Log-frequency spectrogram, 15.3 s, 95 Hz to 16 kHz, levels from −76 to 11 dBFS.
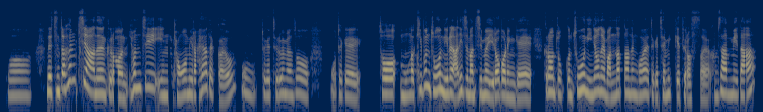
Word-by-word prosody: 와 205 0 -5 0.3
근데 245 0 +6
진짜 250 +3 +3
흔치 395 -1 0
않은 225 -4 +5
그런 195 -3 +1
현지인 285 -5 -2
경험이라 205 +2 0
해야 275 +4 +1
될까요? 200 - -4
어 220 -6 -8
되게 205 -1 -3
들으면서 215 -1 -4 0.4
어 - - -11
되게 195 -3 -2 0.4
저 220 0 +5
뭔가 205 +1 -2
기분 285 +6 -1
좋은 255 0 +2
일은 220 +1 +4
아니지만 220 -4 +3
짐을 215 -1 -1
잃어버린 195 -1 +3
게 175 0 +1 0.2
그런 240 -1 +3
조금 215 -1 -6
좋은 255 +3 +2
인연을 235 +2 +1
만났다는 220 +3 0
거에 210 +1 0
되게 185 -2 -6
재밌게 205 0 -5
들었어요. 90 - -5
감사합니다. 215 - +1
215 Hz, 320 characters per minute, -24 LUFS, 200-235 Hz, 0.4 s, 근데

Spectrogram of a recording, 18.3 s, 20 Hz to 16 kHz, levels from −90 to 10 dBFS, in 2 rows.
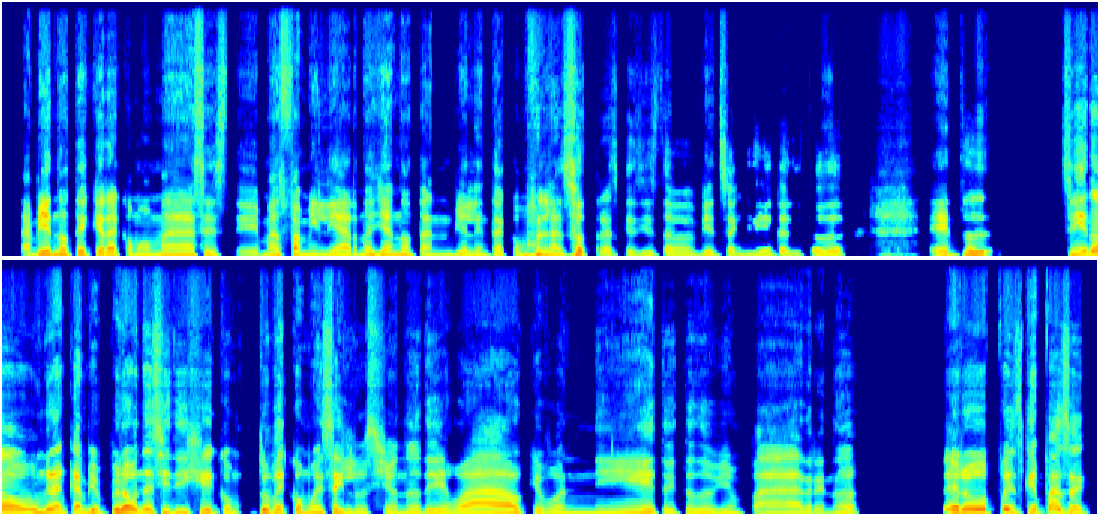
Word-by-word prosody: También 160 +2 +5
noté 160 -3 +2
que 135 - +1
era 140 -1 +4
como 115 -3 -5
más, 125 +1 0
este, 110 -3 -6
más 130 +1 -2
familiar, 115 -4 0
¿no? 135 - -2
Ya 145 -2 +1
no 130 -1 -1
tan 110 -1 -6
violenta 115 +2 -4
como 130 +8 -2
las 130 -7 0
otras, 155 0 0
que 120 -7 -9
sí 115 +2 -9
estaban 125 0 -6
bien 120 -1 -4
sangrientas 115 -1 -6
y 105 - -13
todo. 125 +5 -3 0.7
Enton 155 +4 +1 0.6
Sí, 235 +1 +2
no, 215 -2 +5
un 200 -1 +2
gran 210 -1 +5
cambio, 185 -7 +1
pero 180 +5 +6
aun 215 +1 +3
así 205 -1 +1
dije 185 -2 -1
com 150 -2 -5
tuve 240 +6 +3
como 160 -8 -1
esa 150 +4 +1
ilusión, 115 -5 -4
¿no?, 160 +4 -4
de, 135 -2 -1
guau, 150 +3 +3
qué 135 - -5
bonito 125 +3 -2
y 125 - -5
todo 130 +1 -4
bien 120 0 -6
padre, 120 -1 -2
¿no? 145 - -5 0.7
Pero 205 0 +6
pues, 225 -3 +3
¿qué 245 0 +1
pasa? 210 -6 +1
135 Hz, 175 wpm, -22 LUFS, 120-165 Hz, 0.7 s, pero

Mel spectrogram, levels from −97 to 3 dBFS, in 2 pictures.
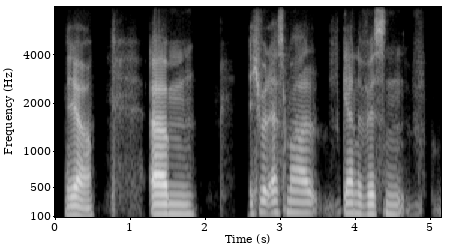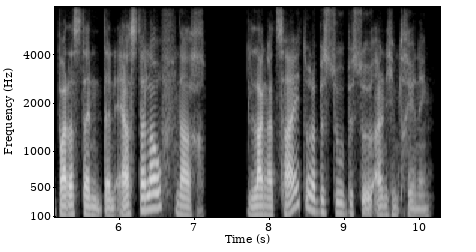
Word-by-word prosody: Ja, 120 -3 +4 0.8
ähm, 135 -1 +6 0.7
ich 140 +3 -4
würde 150 -3 0
erst 155 +5 -1
mal 150 -2 -2 0.3
gerne 140 -3 -1
wissen, 135 -2 -3
w 130 - -24 0.3
war 125 0 +7
das 130 +1 0
dein 120 -3 -2
dein 110 0 -2
erster 180 +11 +1
Lauf 210 +1 +1
nach 120 -4 -2 0.6
langer 120 0 +2
Zeit 225 +7 -1
oder 185 -3 +1
bist 155 -2 -9
du 145 -1 -6
bist 135 0 -12
du - - -3
eigentlich 125 -1 -5
im 120 -3 -13
Training? 100 -1 -11
135 Hz, 150 wpm, -21 LUFS, 125-145 Hz, 0.8 s, war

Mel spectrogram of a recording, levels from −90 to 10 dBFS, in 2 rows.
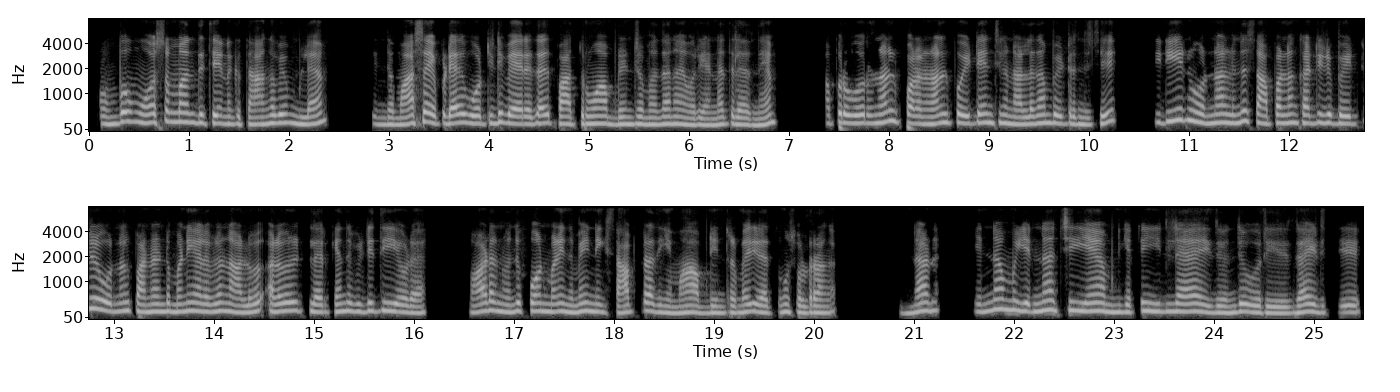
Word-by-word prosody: ரொம்ப 195 +3 -1 0.2
மோசமா 250 +3 0
இருந்துச்சு. 225 -3 0
எனக்கு 195 0 -3
தாங்கவே 205 +5 +1
முடியல. 190 -1 +1 0.6
"இந்த 180 0 -2
மாசம் 215 +6 +3
எப்படியாவது 215 +3 +2
ஓட்டிட்டு 210 +4 0
வேற 195 -1 +4
ஏதாவது 215 +2 +1
பார்த்துருவோம்" 200 +1 +2
அப்படின்ற 190 +1 0
மாதிரி 180 +1 0
தான் 195 0 +1
நான் 185 -3 0
ஒரு 175 - -1
எண்ணத்தில 185 +2 0
இருந்தேன். 170 +7 -1 0.5
அப்புறம் 220 +1 +1
ஒரு 220 0 0
நாள் 255 +4 +2 0.2
பல 210 -2 +2
நாள் 205 +4 +2
போயிட்டே 215 0 +2
இருந்துச்சுங்க. 225 -2 0
நல்லா 185 +1 +1
தான் 225 0 +1
போயிட்டுருந்துச்சு. 195 -1 -1 0.5
திடீர்னு 280 +5 +1
ஒரு 210 - -1
நாள் 230 -1 +2
வந்து 250 +5 +1
சாப்பாடுலாம் 220 +2 0
கட்டிட்டு 220 +1 0
போயிட்டு, 200 +5 -1
ஒரு 215 - 0
நாள் 225 +1 -1
12:00 205 +1 +1
மணி 205 +2 +1
அளவில 205 +2 +1
நான் 185 - +1
அல 185 - +1 0.2
அலுவலகத்தில 215 0 +1
இருக்கேன். 200 +2 -2
அந்த 220 - 0
விடுதியோட 205 -2 0 0.6
வார்டன் 215 +2 +1
வந்து 215 +3 0
ஃபோன் 220 -1 +1
பண்ணி 205 +1 0
"இந்த 185 - 0
மாதிரி 215 +2 +1
இன்னைக்கு 190 -3 -4
சாப்பிட்றாதீங்கம்மா" 185 -3 0
அப்படின்ற 170 +1 -3
மாதிரி 200 +2 +1
எல்லாத்துக்கும் 185 +2 -3
சொல்றாங்க. 175 0 0 0.7
என்னாது 210 +8 0 0.5
"என்னம்மா 250 +3 0
என்னாச்சு 235 +3 0 0.2
ஏன்? 225 - +3
அப்டின்னு 190 -2 0
கேட்டேன். 220 +4 -1
"இல்ல 210 +1 -1 0.3
இது 175 0 -1
வந்து 180 +5 +1
ஒரு 175 -1 0 0.2
இதாகிடுச்சு 180 0 -2
205 Hz, 165 wpm, -23 LUFS, 190-220 Hz, 0.7 s, வேற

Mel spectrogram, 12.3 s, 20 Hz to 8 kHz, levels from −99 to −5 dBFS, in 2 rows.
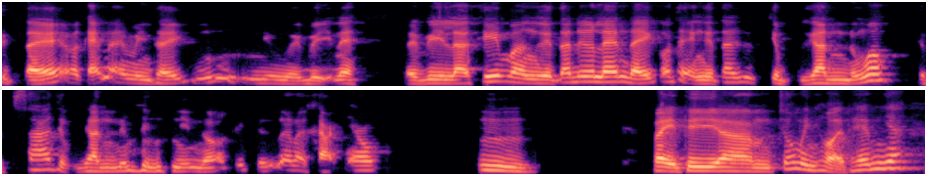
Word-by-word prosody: thực - - -14
tế, - - +5
và - - -3
cái - - -1
này 315 - -3
mình 130 -3 -4
thấy 130 +2 0
cũng 320 +4 -6 0.3
nhiều 130 -1 -6
người 115 -2 -4
bị 115 0 -4
nè, - - +1 0.3
bởi 120 - 0
vì 130 +2 -1
là 130 0 +3
khi 190 +1 +5
mà 175 -5 +2
người 130 -2 +2
ta 165 - +2
đưa 185 +2 +1
lên 180 0 +5
đấy 140 - +4
có - - -4
thể - - -2
người 120 -1 -1
ta 165 -1 -3 0.2
chụp 140 - -4
gần, 125 +1 +1
đúng 125 - -1
hông? 225 +1 +4 0.2
Chụp - - -12
xa, 180 0 -4
chụp - - -7
gần 130 -1 -1
thì 140 - -2
mình 140 -3 -2
nhìn 130 -1 -4
rất 125 - -1
kích 175 - -14
thước 145 - -9
nó - - -4
là - - -5
khác - - -3
nhau. 160 0 -2 0.6
Ừm, 150 -8 0 0.8
vậy 140 -4 +8
thì, 145 -1 +6
ờ, 135 -2 +5 0.2
cho 215 - -2
mình 185 -6 +1
hỏi 160 - +3
thêm 180 +7 0
nhá, 235 +1 +3
145 Hz, 260 wpm, -25 LUFS, 130-180 Hz, 0.8 s, vậy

